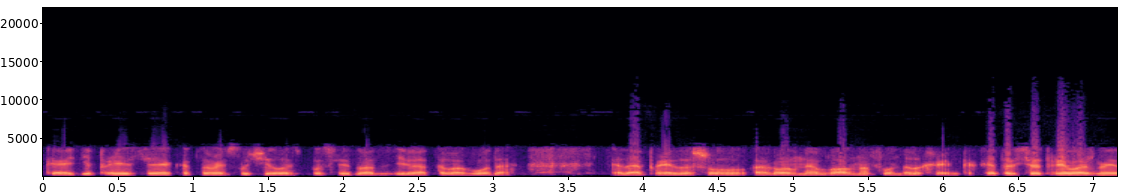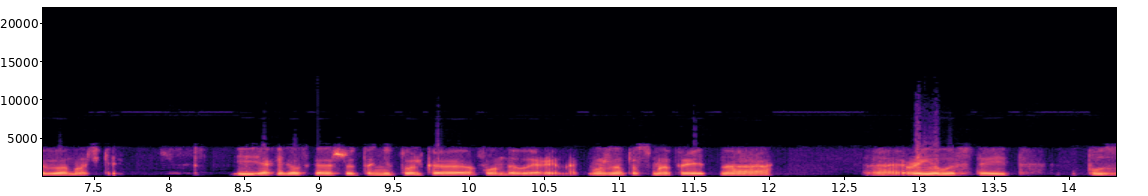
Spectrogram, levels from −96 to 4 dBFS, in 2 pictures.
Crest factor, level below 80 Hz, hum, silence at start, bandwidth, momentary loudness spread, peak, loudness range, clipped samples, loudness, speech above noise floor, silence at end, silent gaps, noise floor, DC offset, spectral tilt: 14 dB; -76 dBFS; none; 0 s; 6.4 kHz; 9 LU; -6 dBFS; 2 LU; under 0.1%; -20 LUFS; 41 dB; 0 s; none; -61 dBFS; under 0.1%; -5.5 dB/octave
